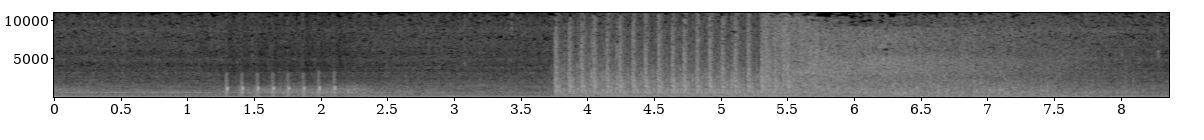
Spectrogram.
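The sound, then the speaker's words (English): Jet fighters fire rapid bursts of cannon fire at asteroids, a short volley and then a longer, louder one, over a constant heavy engine roar that fills the whole scene. “Jay and I watched the skies as jet fighters took down more asteroids.”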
